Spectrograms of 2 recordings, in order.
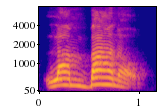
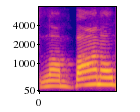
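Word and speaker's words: λαμβάνω: That word overtaken, it's the Greek word lambano. It means, it's spelled L-A-M-B-A-N-O, lambano.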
